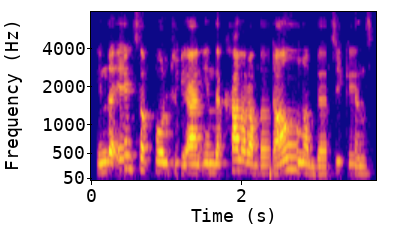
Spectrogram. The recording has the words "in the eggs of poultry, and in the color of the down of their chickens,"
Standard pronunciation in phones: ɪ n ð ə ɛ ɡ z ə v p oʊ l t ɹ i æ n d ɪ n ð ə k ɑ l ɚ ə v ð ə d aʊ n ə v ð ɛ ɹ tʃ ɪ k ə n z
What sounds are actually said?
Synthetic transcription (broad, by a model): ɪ n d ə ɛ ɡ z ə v p oʊ l t ɹ i æ n d ɪ n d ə k ɑ l ɚ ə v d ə d aʊ n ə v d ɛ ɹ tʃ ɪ k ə n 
